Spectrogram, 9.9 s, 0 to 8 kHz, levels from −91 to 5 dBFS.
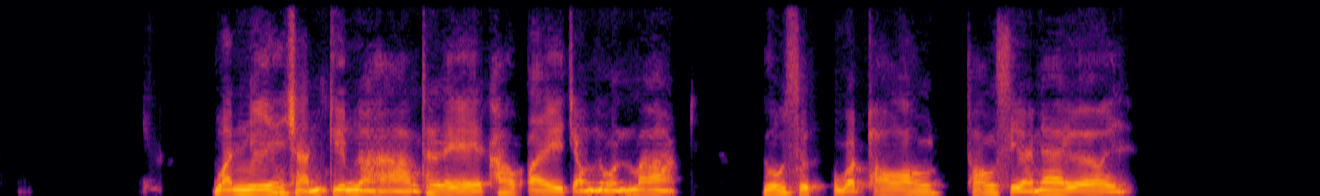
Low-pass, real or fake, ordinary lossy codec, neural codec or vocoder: none; fake; none; codec, 16 kHz, 1 kbps, FreqCodec, larger model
